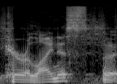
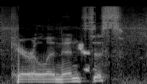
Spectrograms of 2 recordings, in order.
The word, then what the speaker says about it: carolinensis: Was that first one that you had, was it the Carolinus? Am I saying that right? Carolinensis.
